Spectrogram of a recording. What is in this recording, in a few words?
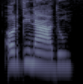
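"ordinadu", Sardinian, female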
